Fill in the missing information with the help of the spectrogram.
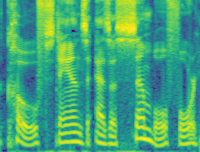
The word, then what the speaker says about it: kof: The verses are 145 to 152, and the Hebrew letter assigned to this section looks like a P, but it is called a kof. It is pronounced Q as in queen.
